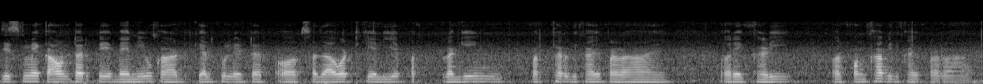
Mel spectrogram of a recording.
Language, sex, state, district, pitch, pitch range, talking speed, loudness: Hindi, male, Arunachal Pradesh, Lower Dibang Valley, 120 Hz, 115-125 Hz, 165 wpm, -20 LUFS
